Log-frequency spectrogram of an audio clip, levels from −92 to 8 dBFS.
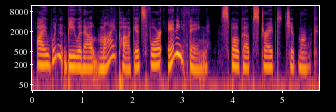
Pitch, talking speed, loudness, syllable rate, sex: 205 Hz, 135 wpm, -17 LUFS, 3.7 syllables/s, female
